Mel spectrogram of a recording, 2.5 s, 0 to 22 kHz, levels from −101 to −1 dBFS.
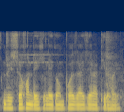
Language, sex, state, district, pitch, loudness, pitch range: Assamese, male, Assam, Kamrup Metropolitan, 95 Hz, -18 LUFS, 95-100 Hz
